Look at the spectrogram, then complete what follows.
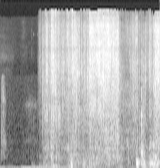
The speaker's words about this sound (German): Hier werden Geschenke aufgemacht.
